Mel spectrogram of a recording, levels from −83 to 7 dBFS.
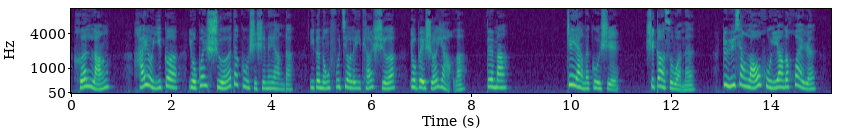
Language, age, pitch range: Chinese, 20-39, 210-285 Hz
